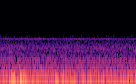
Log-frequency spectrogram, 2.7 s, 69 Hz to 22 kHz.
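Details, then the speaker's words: 2023 Acura MDX (4th gen), about 40,000 km, under warranty: faint whine while accelerating from around 55 km/h, louder and high-pitched near 70, over road rumble; changes with throttle and speed, 50–90 km/h; suspected transmission whine. "you can hear that faint whining sound. And if I accelerate up to around 70 mark, it gets really loud and high pitch."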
